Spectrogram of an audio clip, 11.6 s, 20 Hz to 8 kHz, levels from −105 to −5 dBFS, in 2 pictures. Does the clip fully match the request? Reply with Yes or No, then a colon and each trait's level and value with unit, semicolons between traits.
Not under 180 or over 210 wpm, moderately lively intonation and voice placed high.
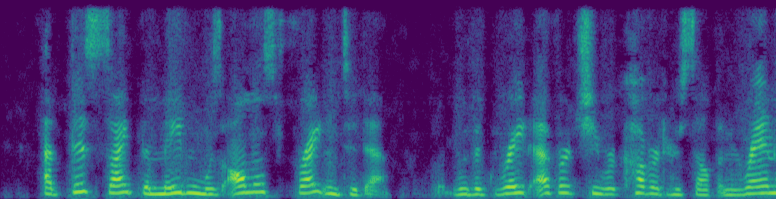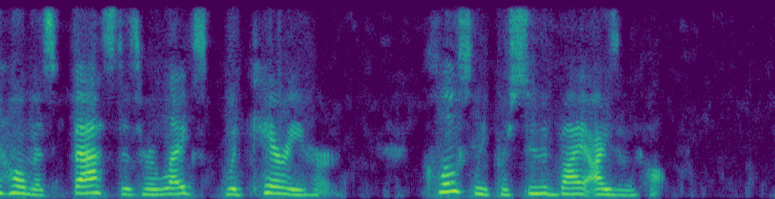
No: average, 170 wpm; average, 4.2 semitones; high, 240 Hz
